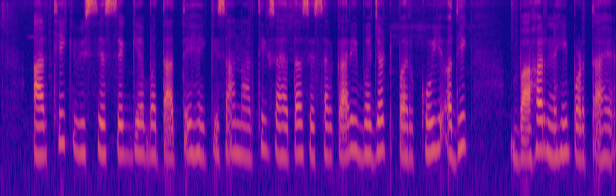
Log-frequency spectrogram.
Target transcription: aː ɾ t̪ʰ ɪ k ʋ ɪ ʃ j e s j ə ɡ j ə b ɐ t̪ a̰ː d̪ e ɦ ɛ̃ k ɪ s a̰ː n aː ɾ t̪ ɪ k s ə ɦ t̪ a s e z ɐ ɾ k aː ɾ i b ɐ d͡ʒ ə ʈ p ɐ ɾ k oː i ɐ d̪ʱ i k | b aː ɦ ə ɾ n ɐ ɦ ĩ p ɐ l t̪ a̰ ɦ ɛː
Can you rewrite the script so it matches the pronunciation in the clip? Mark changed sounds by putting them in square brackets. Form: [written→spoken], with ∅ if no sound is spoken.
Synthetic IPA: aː ɾ t̪ʰ ɪ k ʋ ɪ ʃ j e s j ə ɡ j ə b ɐ t̪ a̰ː [d̪→t̪] e ɦ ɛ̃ k ɪ s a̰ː n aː ɾ [t̪→t̪ʰ] ɪ k s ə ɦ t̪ a s e [z→s] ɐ ɾ k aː ɾ i b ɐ d͡ʒ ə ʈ p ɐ ɾ k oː i ɐ d̪ʱ [i→ɪ] k | b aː ɦ ə ɾ n ɐ ɦ ĩ p ɐ [l→ɽ] t̪ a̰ ɦ ɛː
